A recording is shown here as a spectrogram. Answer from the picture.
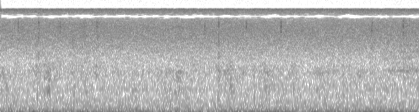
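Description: Low, steady background rumble on a desk-recording microphone, with a few faint ticks from a stylus writing on a tablet.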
